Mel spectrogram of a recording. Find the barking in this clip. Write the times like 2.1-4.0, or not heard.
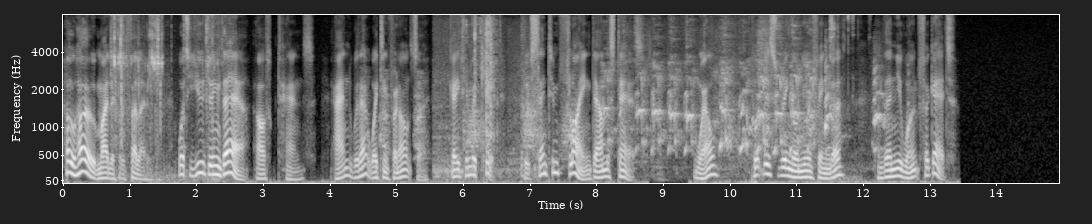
4.4-12.8.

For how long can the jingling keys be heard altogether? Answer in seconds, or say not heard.
4 s.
